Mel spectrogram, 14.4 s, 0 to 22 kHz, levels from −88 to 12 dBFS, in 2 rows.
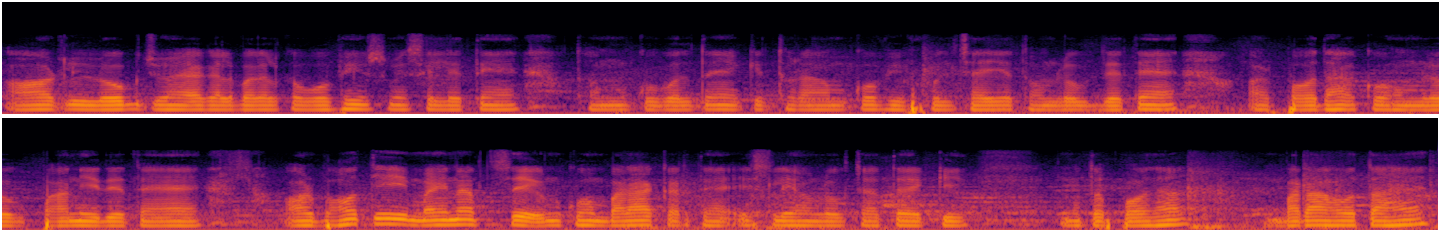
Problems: background sounds at intervals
